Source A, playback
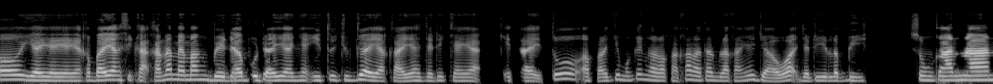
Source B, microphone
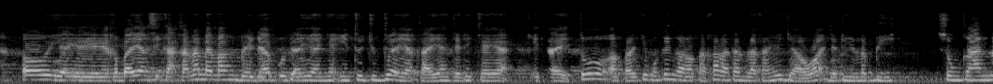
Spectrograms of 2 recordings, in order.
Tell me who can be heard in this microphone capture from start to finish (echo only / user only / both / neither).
echo only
